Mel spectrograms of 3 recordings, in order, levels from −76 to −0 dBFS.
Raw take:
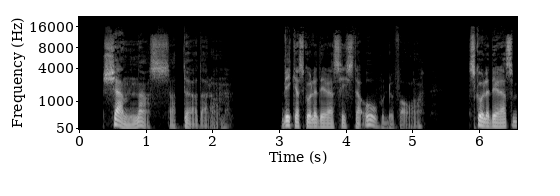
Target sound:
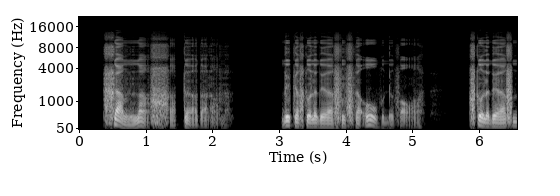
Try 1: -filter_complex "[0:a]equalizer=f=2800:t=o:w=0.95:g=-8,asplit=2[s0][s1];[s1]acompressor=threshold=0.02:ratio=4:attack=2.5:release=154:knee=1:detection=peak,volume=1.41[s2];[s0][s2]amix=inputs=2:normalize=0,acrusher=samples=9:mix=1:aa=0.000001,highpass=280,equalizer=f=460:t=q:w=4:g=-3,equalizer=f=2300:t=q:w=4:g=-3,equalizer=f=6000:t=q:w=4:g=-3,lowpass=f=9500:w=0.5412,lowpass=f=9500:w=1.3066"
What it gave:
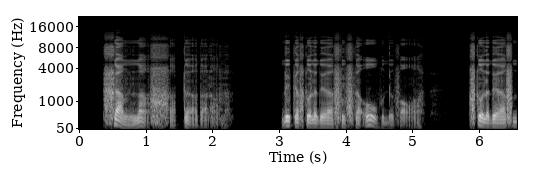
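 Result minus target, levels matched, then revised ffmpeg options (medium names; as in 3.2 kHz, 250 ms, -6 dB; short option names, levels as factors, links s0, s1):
compression: peak gain reduction +6.5 dB
-filter_complex "[0:a]equalizer=f=2800:t=o:w=0.95:g=-8,asplit=2[s0][s1];[s1]acompressor=threshold=0.0562:ratio=4:attack=2.5:release=154:knee=1:detection=peak,volume=1.41[s2];[s0][s2]amix=inputs=2:normalize=0,acrusher=samples=9:mix=1:aa=0.000001,highpass=280,equalizer=f=460:t=q:w=4:g=-3,equalizer=f=2300:t=q:w=4:g=-3,equalizer=f=6000:t=q:w=4:g=-3,lowpass=f=9500:w=0.5412,lowpass=f=9500:w=1.3066"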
